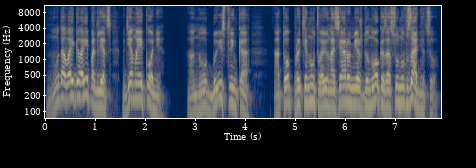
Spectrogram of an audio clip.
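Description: A man voicing a quick-tempered halfling merchant who barks rough demands. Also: mid-range voice, dark tone, dry recording, clean studio sound, lightly acted. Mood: angry. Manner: barking, rough.

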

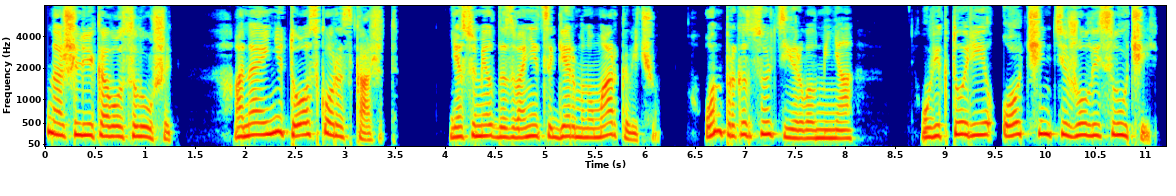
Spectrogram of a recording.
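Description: A woman's voice: a little high, moderate pace, darkish tone, dry recording, studio quality, close to an everyday voice. A woman reading the part of an irritable, stubborn middle-aged man in an audiobook, curt and exasperated. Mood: dismissive.

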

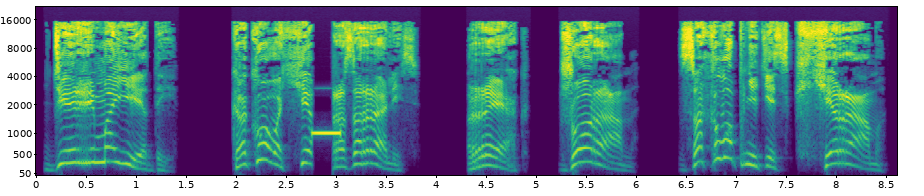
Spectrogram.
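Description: A man's voice: extremely high pitch, wildly swooping pitch, slow pace, slightly rough, voice pushed up, full character voice. A man voicing a tough, foul-mouthed male commander who barks cursing orders in an audiobook. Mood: angry.

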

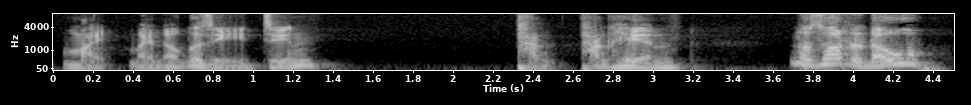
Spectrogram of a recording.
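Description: A man voicing a sorrowful middle-aged fisherman who speaks haltingly, in a storybook reading. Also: mid-range voice, sing-song, husky, pitched above the performer's own voice. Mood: alarmed. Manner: halting, stammering speech. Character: grieving middle-aged fisherman father, low and heavy.

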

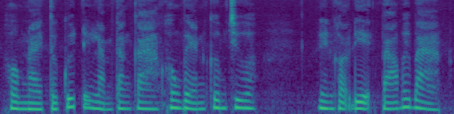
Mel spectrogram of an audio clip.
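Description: Fast, low-voiced woman telling a story. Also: fairly even intonation, warm tone. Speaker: narrator. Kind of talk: first-person story narration, voicing all characters.

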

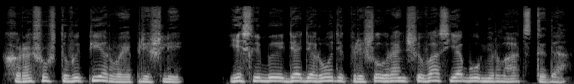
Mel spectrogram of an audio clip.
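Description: A man's voice: on the high side, moderate pace, a little mellow, no room sound, studio quality, natural voice. A man reading an audiobook, voicing a distraught, tearful teenage neighbor girl who pleads and apologizes in a rush. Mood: pleading, upset.

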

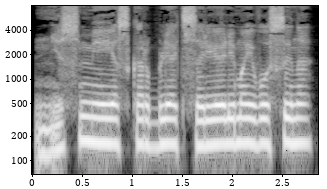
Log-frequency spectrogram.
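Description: An audiobook reader voicing a weary, stern king who speaks calmly and condescendingly. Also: on the high side, measured pace, dry recording, clean studio sound. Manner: calm, condescending, firm. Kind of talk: audiobook role reading.

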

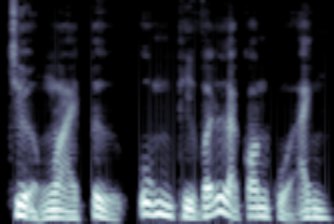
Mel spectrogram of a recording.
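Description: Man reading as enraged betrayed wife, low husky voice, dark tone, dry sound. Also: big pitch swings, fairly quick, no echo. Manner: shouting accusations. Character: wronged young wife, furious and heartbroken.

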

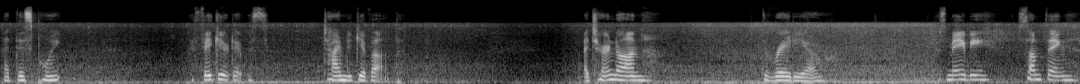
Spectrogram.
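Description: A woman telling an improvised comic story in a halting, dramatic way, often repeating phrases. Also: medium pitch, steady tone, a little hiss or hum, rough recording.

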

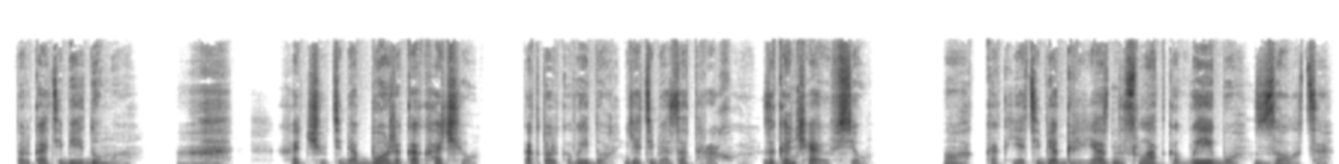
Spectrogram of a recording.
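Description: A woman reading an audiobook voices a jailed scheming man who talks in a low, hushed murmur. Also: no echo, studio quality, natural voice.

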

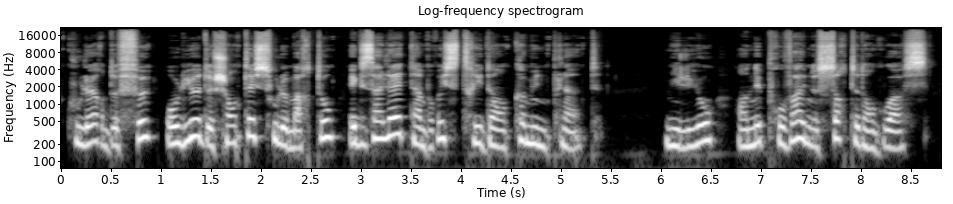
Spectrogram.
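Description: A woman narrates an old folk tale in a steady storytelling voice. Her tone is mellow and dark, at a middle pitch. She lifts her voice when quoting characters' calls. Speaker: audiobook reader.

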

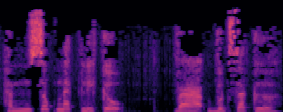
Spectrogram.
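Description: A woman narrating a novel in a steady late-night reading. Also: medium pitch, a little slow, breathy edge, dry recording. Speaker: storyteller.

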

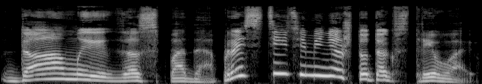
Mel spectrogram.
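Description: A woman's voice: on the low side, big pitch swings, slow pace, no room sound, clean studio sound. A woman reading an audiobook, voicing a drunken, boastful ruined man who slurs his words theatrically. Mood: drunk, mocking. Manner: slurred, theatrical, loud. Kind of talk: audiobook character voice.

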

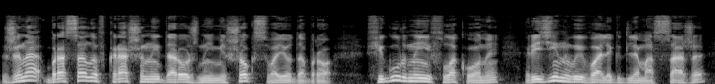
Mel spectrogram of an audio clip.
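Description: A man reading an audiobook in a measured, even delivery. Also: deep voice, dry recording, clean studio sound. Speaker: audiobook narrator. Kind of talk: scripted audiobook narration.

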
